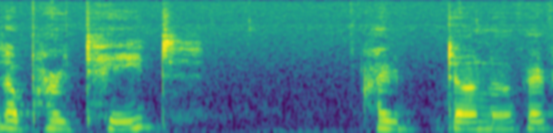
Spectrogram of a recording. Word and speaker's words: apartheid: I looked it up and it said apartheid.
